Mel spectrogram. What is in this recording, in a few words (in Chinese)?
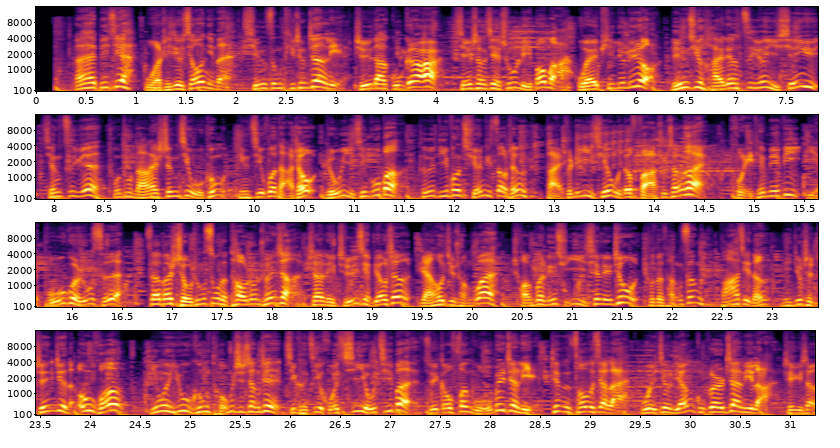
广告类型信息流游戏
